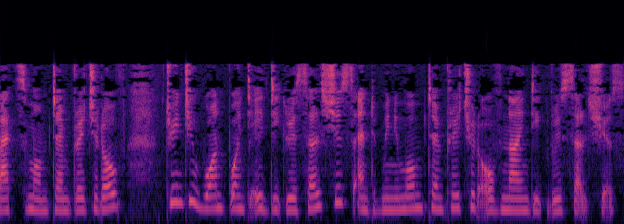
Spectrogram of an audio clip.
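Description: Against a quiet background, a woman speaks at a moderate pace, somewhat breathy. Her medium pitch shows ordinary variation. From Nepal. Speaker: radio newsreader. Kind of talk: news reading. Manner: formal. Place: studio.

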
